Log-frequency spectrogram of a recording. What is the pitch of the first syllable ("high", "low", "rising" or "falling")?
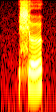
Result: rising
